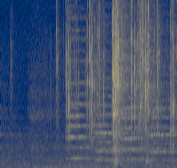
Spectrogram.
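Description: Film score music with sustained low notes, overlaid by a few short sharp taps, the loudest about one and a half seconds in.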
